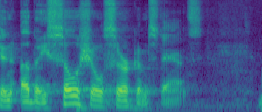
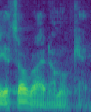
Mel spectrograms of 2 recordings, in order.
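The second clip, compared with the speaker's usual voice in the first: embarrassed brush-off; 10 semitones lower, 5 dB quieter, faster than usual. Shown as a demonstration. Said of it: "and you'll say".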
